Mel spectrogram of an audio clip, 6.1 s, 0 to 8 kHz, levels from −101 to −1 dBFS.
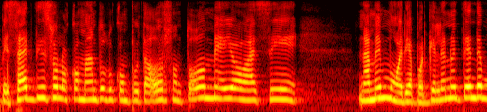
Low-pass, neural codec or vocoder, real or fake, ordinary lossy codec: none; none; real; none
